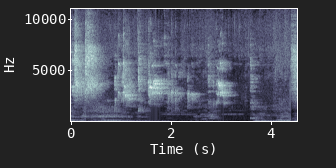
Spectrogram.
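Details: Budgerigars chirping, mixing squeaky high notes and harsher squawks in an uneven, chattering flow, with a soft low rumble at the start and end.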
